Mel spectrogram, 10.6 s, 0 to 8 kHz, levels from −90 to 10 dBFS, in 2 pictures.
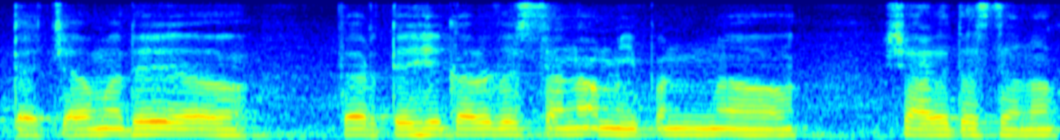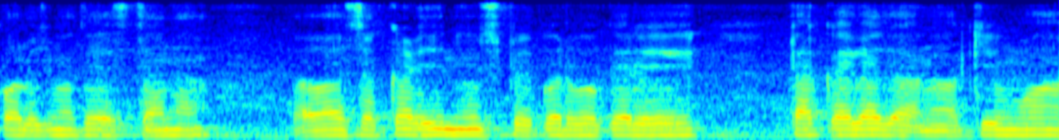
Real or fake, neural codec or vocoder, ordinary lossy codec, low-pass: fake; codec, 16 kHz in and 24 kHz out, 2.2 kbps, FireRedTTS-2 codec; none; 7.2 kHz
